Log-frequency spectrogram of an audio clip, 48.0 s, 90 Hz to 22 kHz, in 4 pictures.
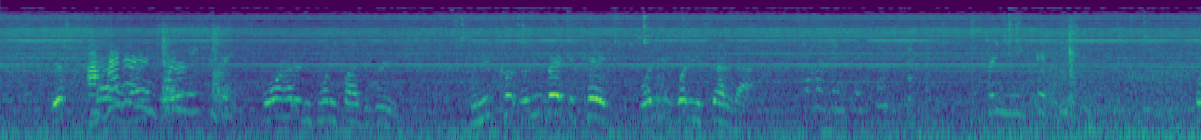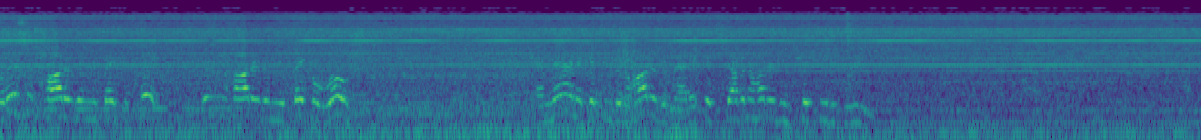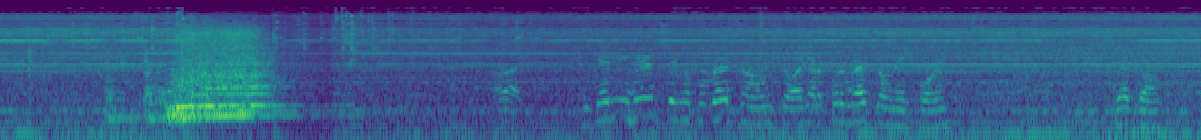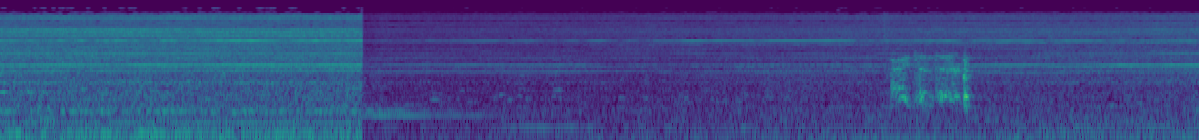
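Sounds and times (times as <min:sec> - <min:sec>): steam locomotive roar and hiss: 0:00.0 - 0:39.7, 0:41.1 - 0:48.0
faint high whines: 0:00.0 - 0:48.0.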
